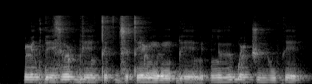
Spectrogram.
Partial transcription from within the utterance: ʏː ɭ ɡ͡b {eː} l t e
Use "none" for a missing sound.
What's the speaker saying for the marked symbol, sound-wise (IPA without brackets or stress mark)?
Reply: eː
